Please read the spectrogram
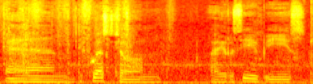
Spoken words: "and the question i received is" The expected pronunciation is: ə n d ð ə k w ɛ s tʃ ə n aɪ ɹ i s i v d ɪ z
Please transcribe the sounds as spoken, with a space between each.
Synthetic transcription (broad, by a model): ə n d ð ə k w ɛ s tʃ ə n aɪ ɹ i s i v ɪ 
